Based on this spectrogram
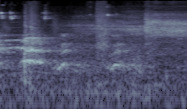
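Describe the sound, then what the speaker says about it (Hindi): A dog gives a few short, sharp yips and barks at moderate distance, spaced unevenly over a quiet background. "कुत्ता देखो कैसे भौंकत है"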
